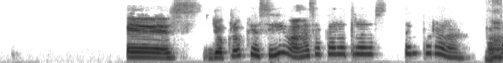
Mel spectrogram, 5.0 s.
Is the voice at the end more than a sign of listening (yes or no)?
yes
